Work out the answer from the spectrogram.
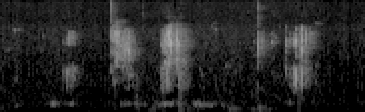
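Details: Pet green-cheeked conure family, a normal-coloured father, yellow-sided mother and three chicks, making weird noises: soft, scratchy squawks in short bursts, with a louder harsh pair near the middle and a last raspy note after a short pause.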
